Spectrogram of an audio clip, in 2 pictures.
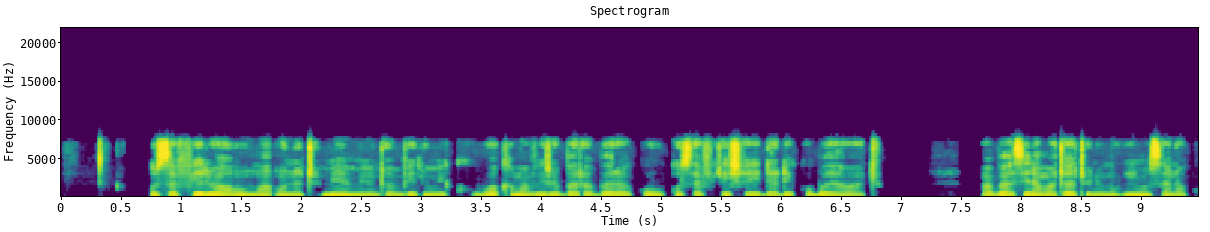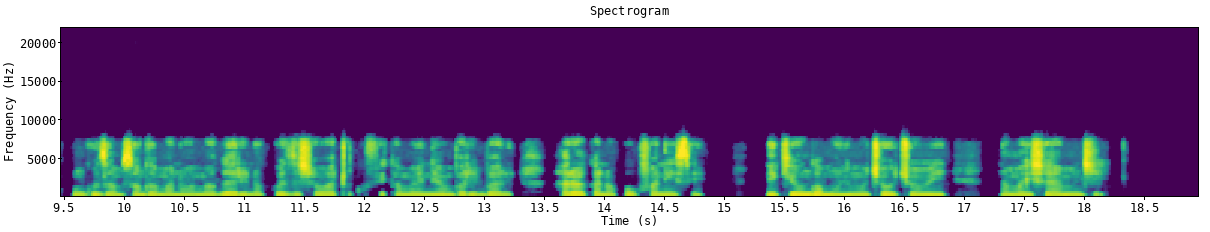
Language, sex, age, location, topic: Swahili, female, 18-24, Nairobi, government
